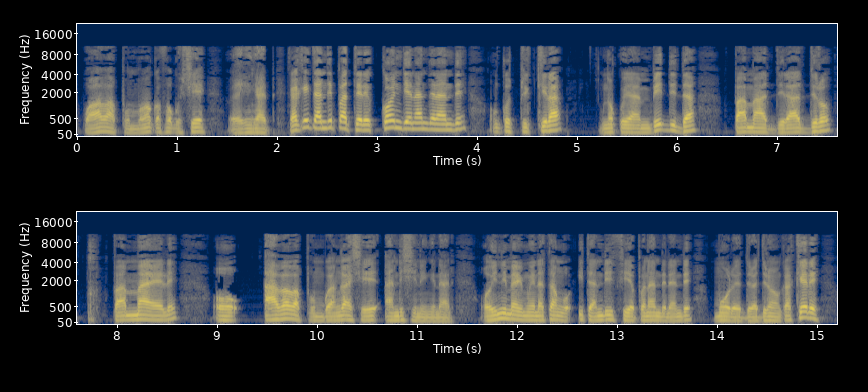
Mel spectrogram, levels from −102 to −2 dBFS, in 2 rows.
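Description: Throughout, the speech is hissy and grainy with nothing above 10.6 kHz, likely Vorbis compression at a low bitrate, consistent with around 38 kbps. At 9.47 s, just before "ava vapumbwa ngaashi handi", pre-echo puts about 12 ms of hiss ahead of the attack, because block-wide quantisation noise fills the quiet gap.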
